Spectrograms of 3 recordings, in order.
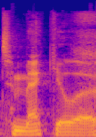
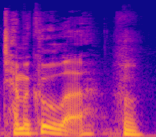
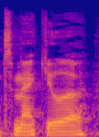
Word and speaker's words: Temecula: away from me now, in this place called Temecula. Though I pronounced it the first time I pronounced it, I was like Temecula.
